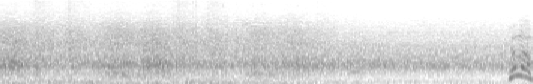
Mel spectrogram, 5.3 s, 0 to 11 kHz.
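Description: A stadium crowd in a PS4 American football game roars in a broad, sustained wash ahead of a big third down, fairly loud and even, with a brief tonal blip at the end.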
